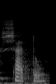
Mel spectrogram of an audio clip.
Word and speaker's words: château: Château. Je ne vais pas dire château. Château. أطيل حرف ال A.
